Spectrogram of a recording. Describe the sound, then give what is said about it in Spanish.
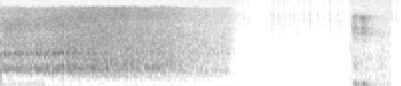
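A loud, sustained screech of car tires skidding on a road for under two seconds, cutting off abruptly, followed after a brief silence by a short, heavy low thump; the skid comes from a tire blowout caused by a plank with nails left in the middle of the road. “Era un derrape.”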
